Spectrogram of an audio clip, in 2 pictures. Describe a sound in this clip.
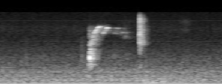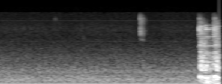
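Darts thud into a dartboard.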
